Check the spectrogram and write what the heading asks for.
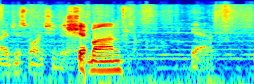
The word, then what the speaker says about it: Siobhan: By the way, your mom's name is Siobhan, but it's spelled the Irish way. So I just want you to. Shibon.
